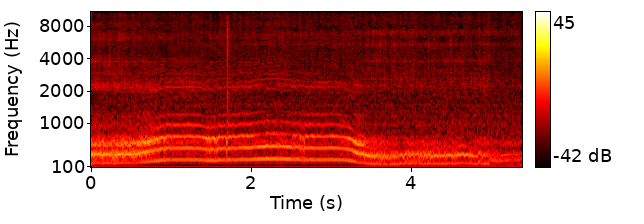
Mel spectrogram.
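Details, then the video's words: Upset, angry cat moaning in a sustained, level growl-like wail for over three seconds before it drops lower and trails off, with a steady background hum. "Cat Angry Sounds | Cat Snarling, Cat Hissing, Cat Moaning | Angry Cat Sounds"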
